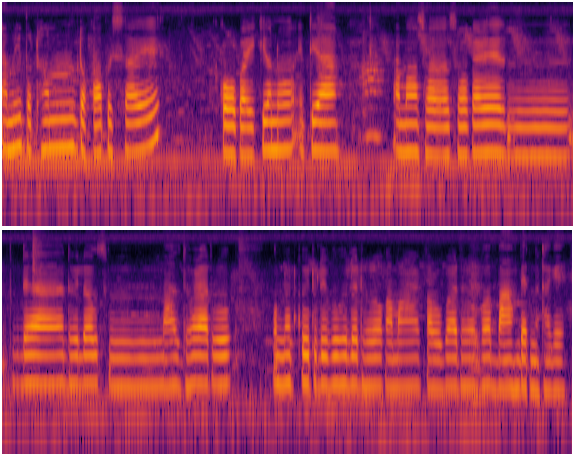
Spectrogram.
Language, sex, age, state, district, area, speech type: Assamese, female, 45-60, Assam, Dibrugarh, rural, spontaneous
